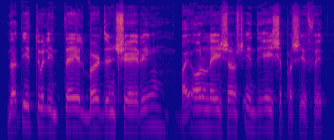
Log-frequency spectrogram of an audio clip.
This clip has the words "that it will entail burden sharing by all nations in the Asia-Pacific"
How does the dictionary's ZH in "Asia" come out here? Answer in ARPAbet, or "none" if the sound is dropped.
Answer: SH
